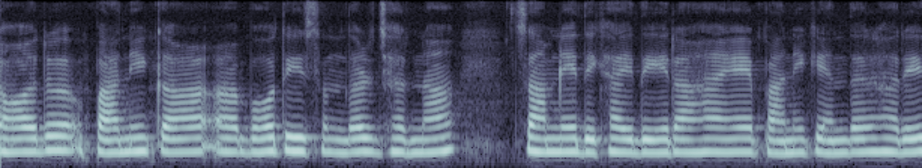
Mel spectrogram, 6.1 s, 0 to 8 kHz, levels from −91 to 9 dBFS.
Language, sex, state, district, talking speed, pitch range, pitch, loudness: Hindi, female, Uttar Pradesh, Muzaffarnagar, 165 wpm, 190-200 Hz, 195 Hz, -16 LUFS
